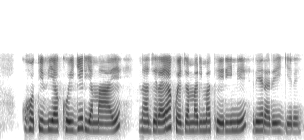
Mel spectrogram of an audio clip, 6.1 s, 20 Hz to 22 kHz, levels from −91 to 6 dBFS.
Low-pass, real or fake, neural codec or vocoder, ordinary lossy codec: 5.4 kHz; fake; vocoder, 44.1 kHz, 128 mel bands every 256 samples, BigVGAN v2; none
